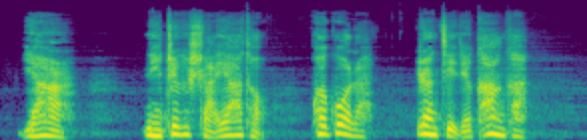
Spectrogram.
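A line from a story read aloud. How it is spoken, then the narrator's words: Soft voice. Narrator (Chinese): 楚清瑶轻声道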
